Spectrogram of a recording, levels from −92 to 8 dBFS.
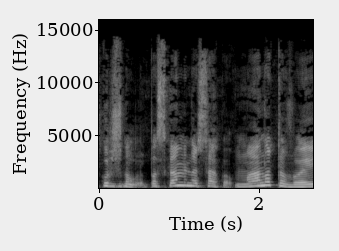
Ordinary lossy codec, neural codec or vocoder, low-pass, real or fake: MP3, 64 kbps; codec, 44.1 kHz, 3.4 kbps, Pupu-Codec; 14.4 kHz; fake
